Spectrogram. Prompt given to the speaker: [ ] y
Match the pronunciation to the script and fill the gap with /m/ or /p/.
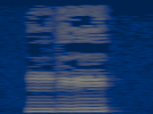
m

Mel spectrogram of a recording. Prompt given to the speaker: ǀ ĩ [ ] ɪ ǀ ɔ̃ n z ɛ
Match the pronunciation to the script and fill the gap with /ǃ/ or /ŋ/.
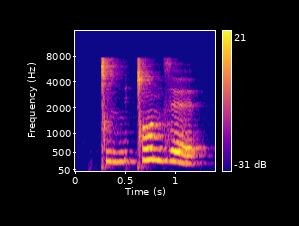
ŋ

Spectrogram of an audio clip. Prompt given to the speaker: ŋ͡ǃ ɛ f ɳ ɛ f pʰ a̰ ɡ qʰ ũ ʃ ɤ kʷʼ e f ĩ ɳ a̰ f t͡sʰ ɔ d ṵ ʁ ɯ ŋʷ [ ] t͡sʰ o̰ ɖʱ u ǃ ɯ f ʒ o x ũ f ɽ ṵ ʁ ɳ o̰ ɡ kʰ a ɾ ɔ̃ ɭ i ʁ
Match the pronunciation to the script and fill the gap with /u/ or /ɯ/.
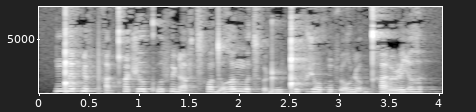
ɯ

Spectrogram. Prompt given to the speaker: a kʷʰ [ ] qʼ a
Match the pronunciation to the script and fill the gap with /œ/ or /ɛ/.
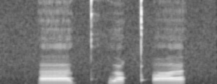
œ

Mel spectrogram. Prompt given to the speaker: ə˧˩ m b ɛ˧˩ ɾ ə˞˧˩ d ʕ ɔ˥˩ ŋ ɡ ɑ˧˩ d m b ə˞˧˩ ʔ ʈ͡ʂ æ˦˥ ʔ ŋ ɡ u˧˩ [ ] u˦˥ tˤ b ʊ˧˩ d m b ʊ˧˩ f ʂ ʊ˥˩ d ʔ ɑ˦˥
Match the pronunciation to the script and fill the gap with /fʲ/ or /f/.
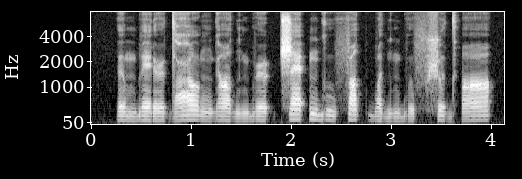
f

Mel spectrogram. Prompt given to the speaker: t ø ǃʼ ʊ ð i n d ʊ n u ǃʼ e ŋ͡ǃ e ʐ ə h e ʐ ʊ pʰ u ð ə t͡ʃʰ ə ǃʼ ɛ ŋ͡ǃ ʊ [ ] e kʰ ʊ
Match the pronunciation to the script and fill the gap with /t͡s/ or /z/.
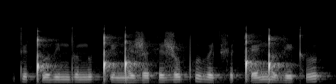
z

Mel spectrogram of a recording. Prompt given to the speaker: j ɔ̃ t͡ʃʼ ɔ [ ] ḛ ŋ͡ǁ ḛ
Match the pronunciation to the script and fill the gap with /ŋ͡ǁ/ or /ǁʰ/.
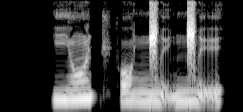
ŋ͡ǁ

